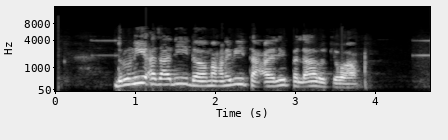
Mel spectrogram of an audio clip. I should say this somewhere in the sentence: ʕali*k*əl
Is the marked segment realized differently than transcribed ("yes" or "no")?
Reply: yes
